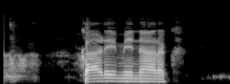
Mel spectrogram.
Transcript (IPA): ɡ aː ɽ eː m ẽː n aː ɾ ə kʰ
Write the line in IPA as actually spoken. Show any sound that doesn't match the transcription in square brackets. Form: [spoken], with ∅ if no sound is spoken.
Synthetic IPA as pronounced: [k] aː ɽ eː m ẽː n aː ɾ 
